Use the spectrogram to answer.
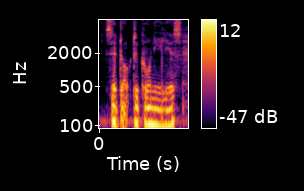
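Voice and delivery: plain reading voice

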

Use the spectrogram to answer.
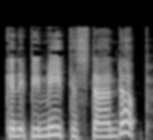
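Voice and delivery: very high, loud lady elephant; thoughtful elephant. A narrator's reading. She-elephant pondering a test, high-voiced and thoughtful. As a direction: wonder aloud in a high elephant voice. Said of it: "said the elephant thoughtfully".

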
